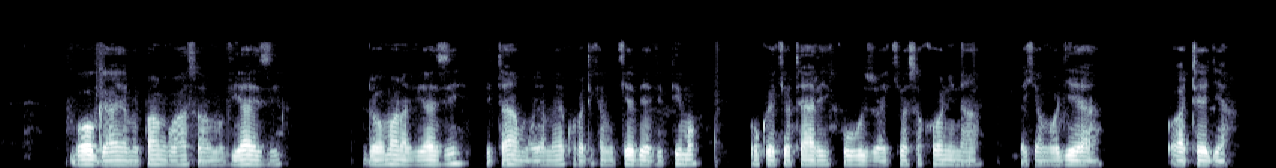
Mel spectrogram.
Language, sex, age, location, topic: Swahili, male, 18-24, Wajir, finance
